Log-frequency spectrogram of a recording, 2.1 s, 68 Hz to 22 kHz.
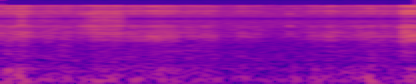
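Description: Low, muffled rumble of wind and handling noise on a GoPro Hero 2's microphone as the skier shifts in deep snow.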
